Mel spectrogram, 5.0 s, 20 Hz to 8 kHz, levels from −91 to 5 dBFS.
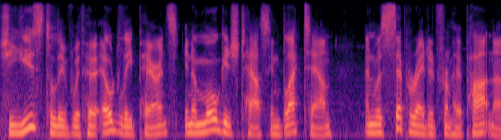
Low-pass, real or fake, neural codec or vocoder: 7.2 kHz; real; none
